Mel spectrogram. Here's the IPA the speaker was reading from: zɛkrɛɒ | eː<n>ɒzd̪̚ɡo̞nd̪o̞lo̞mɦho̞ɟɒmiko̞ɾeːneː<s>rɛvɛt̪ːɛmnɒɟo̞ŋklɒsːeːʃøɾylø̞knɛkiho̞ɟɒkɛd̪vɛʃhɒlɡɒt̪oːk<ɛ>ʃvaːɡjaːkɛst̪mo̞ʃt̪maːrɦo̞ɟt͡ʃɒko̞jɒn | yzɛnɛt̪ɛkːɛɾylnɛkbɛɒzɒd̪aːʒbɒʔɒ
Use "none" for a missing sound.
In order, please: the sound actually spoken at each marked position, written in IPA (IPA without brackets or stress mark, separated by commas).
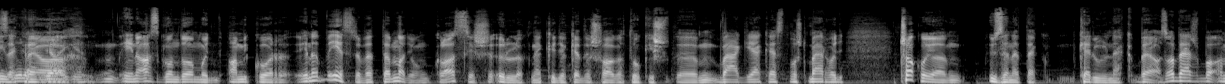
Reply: n, s, i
